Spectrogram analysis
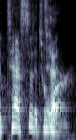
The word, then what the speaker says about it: Tessitore: But I don't know how to pronounce his name. What is Joe? Joe Tessitore. Joe Tessitore.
